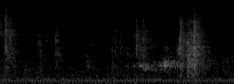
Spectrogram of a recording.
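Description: Quiet room with faint rustling and a few light clicks from a small cardboard snack box being handled.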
